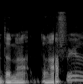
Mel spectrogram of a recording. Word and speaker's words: D'Onofrio: Charlie Cox was on stage with Vincent D'Onofrio. Is that how you say his name? – Yep. – I think so.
